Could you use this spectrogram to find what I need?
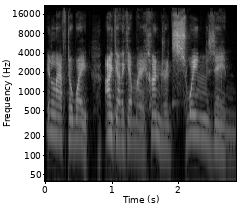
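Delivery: put-on mantis creature voice. Voicing Scyther's in-game lines aloud: Scyther voice. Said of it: "I'm doing the same fucking accent again".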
